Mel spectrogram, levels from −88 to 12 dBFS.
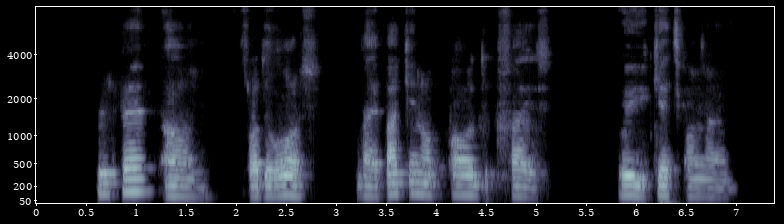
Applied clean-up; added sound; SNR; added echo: neural mask model Resemble Enhance denoiser.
